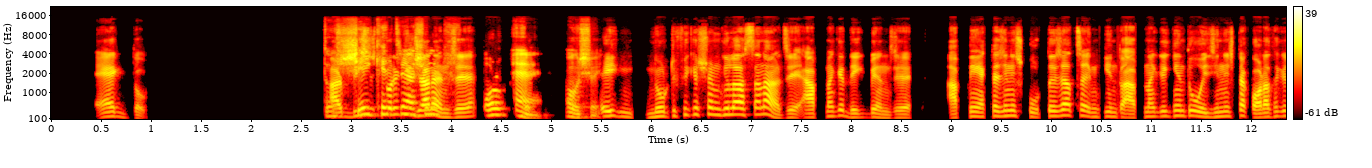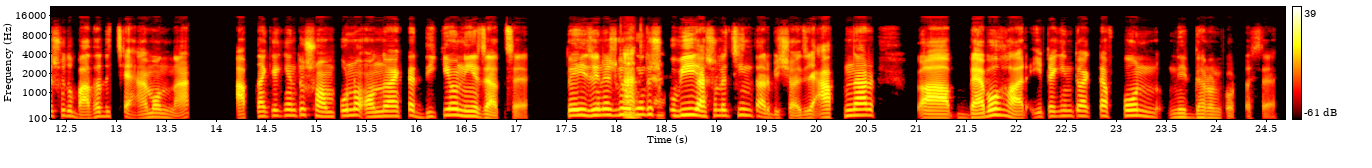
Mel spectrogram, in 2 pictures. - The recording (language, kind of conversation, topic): Bengali, podcast, নোটিফিকেশনগুলো তুমি কীভাবে সামলাও?
- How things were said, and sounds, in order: none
